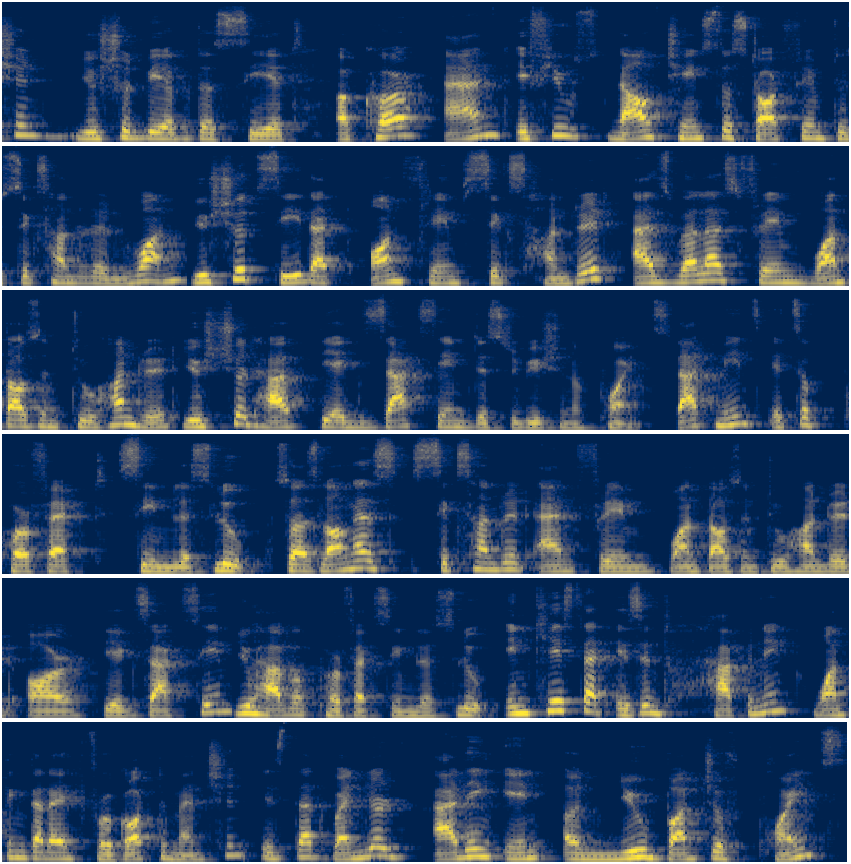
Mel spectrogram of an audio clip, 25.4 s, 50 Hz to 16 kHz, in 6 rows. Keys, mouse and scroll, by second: 0.0 space, 1.6-2.7 drag, 2.5 space, 3.4-5.1 drag, 5.7-7.0 drag, 6.6 0, 8.3-10.3 drag, 9.3 0, 16.6-18.4 drag, 18.0 0, 19.4-21.0 middle drag, 21.8 middle click, 22.7 scroll up 2, 23.0 middle click, 23.3 scroll up 1.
